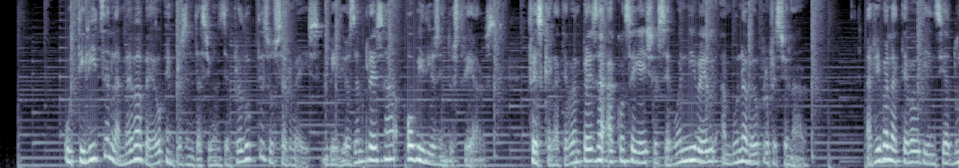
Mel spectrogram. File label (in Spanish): LOCU CATALÁN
